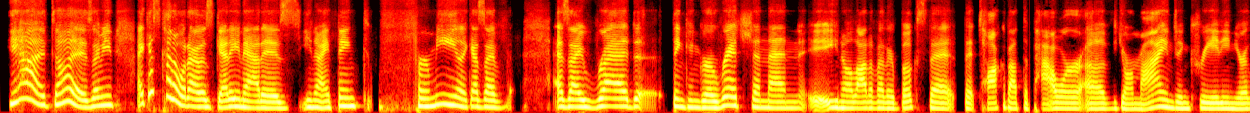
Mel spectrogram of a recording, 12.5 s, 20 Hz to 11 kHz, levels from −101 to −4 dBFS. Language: English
